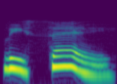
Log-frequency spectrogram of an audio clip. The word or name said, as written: lycee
